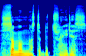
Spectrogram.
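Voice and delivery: low, soft, mumbled mutter. While the group waits to be called upstairs, one of them mutters. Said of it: "Ron muttered".

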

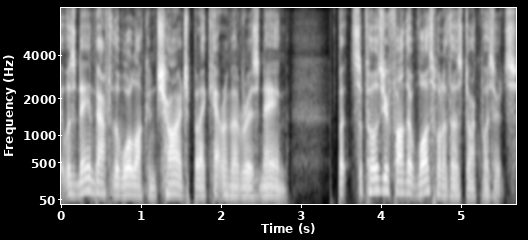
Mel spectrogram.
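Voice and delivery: plain

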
